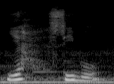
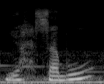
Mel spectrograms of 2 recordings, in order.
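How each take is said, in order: First: The vowel after the s is 'i'. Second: The vowel after the s is 'a'.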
